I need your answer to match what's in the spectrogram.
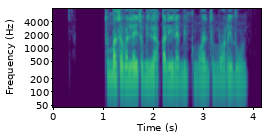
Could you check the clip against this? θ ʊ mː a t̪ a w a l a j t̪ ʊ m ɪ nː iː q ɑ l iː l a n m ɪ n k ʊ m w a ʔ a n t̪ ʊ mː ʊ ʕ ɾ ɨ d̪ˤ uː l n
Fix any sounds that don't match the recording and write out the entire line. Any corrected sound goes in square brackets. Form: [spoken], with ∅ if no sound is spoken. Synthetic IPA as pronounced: θ ʊ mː a t̪ a w a [lː] a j t̪ ʊ m ɪ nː [aː] q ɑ l iː l a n m ɪ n k ʊ m w a ʔ a n t̪ ʊ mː ʊ ʕ ɾ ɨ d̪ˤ uː [∅] n

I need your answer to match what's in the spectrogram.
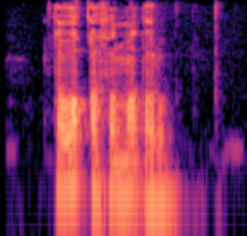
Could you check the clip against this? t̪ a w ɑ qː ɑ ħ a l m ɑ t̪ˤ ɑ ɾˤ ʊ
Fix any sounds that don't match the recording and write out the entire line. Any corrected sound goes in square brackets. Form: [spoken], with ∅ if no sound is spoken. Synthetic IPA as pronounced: t̪ a w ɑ qː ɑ [f] a l m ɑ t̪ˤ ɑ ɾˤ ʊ

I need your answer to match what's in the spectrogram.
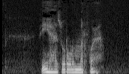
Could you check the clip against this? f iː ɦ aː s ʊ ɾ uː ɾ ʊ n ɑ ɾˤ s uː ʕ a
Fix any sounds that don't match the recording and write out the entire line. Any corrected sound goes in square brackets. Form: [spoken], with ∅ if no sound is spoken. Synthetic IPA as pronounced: f iː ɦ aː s ʊ ɾ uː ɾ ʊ [m] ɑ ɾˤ [f] uː ʕ a

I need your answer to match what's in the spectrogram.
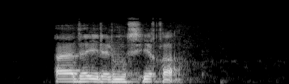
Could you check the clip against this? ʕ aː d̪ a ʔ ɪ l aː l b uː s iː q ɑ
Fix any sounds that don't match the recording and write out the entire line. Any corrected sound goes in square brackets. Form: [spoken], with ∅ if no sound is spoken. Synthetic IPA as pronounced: ʕ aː d̪ a ʔ ɪ l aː l [m] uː s iː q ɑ

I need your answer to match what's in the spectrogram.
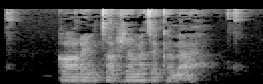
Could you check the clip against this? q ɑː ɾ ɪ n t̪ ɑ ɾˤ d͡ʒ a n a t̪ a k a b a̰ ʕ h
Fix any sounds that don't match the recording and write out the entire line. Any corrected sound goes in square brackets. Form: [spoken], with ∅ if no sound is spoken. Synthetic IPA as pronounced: q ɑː ɾ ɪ n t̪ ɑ ɾˤ d͡ʒ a [m] a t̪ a k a [m] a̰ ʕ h

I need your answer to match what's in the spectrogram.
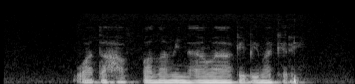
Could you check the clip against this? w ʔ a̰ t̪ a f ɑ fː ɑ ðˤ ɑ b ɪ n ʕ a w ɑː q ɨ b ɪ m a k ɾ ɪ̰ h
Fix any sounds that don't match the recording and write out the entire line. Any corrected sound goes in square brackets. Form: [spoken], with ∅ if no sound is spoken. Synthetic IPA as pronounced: w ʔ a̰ t̪ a [ħ] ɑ fː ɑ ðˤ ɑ [m] ɪ n ʕ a w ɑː q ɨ b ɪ m a k ɾ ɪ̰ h

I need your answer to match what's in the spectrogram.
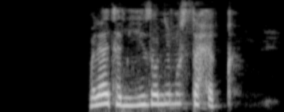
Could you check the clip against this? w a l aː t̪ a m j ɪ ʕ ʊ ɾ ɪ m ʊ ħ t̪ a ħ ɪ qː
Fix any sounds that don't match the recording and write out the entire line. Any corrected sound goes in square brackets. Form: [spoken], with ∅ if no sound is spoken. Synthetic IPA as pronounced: w a l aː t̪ a m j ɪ [z] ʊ [l] ɪ m ʊ [s] t̪ a ħ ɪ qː

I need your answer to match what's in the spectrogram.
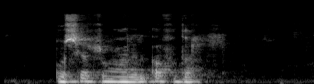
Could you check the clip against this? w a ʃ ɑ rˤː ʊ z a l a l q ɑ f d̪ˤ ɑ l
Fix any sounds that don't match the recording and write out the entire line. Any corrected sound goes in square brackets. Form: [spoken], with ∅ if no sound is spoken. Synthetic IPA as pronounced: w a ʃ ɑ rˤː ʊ [ʕ] a l a l [ʔ] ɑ f d̪ˤ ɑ l

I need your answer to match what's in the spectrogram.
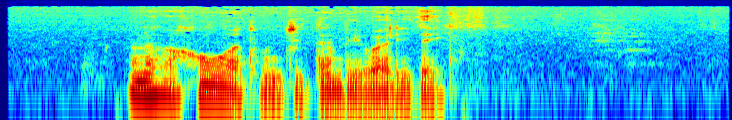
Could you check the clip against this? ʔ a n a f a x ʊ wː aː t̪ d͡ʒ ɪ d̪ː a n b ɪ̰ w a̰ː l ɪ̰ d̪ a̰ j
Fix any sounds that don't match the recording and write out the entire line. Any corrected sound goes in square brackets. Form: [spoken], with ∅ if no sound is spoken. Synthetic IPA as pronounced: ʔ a n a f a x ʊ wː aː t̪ d͡ʒ ɪ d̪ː a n b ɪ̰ w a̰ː l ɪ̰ d̪ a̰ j

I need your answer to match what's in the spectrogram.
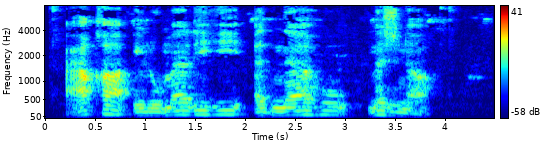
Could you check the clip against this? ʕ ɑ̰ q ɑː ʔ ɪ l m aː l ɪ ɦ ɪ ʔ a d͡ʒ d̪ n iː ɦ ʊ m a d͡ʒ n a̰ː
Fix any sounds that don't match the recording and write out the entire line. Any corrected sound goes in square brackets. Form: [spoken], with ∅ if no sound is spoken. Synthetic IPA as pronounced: ʕ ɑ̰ q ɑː ʔ ɪ l m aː l ɪ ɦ ɪ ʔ a [∅] d̪ n [aː] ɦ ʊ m a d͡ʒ n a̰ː

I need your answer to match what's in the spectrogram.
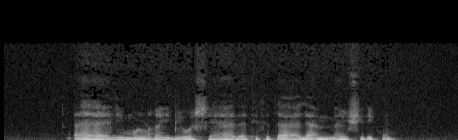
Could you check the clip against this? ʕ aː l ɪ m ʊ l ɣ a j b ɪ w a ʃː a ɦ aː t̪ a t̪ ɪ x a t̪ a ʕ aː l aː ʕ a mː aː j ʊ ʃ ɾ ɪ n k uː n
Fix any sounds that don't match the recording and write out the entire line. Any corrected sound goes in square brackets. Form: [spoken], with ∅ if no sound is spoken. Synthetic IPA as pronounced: ʕ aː l ɪ m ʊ l ɣ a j b ɪ w a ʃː a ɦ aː [d̪] a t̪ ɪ [f] a t̪ a ʕ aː l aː ʕ a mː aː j ʊ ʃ ɾ ɪ [∅] k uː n

